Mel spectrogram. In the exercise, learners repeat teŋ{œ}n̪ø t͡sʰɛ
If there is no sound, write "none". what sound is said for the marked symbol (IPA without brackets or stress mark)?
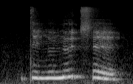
ø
